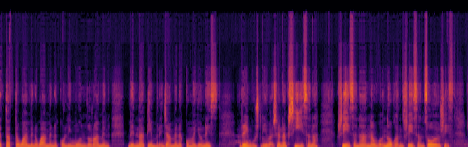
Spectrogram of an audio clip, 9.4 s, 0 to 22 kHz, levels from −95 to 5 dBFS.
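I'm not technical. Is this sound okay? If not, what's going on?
No. Throughout, the speech sounds rough, grainy and noisy. The likely cause is Opus compression squeezing the audio hard, which smears fine detail into a hiss-like texture.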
